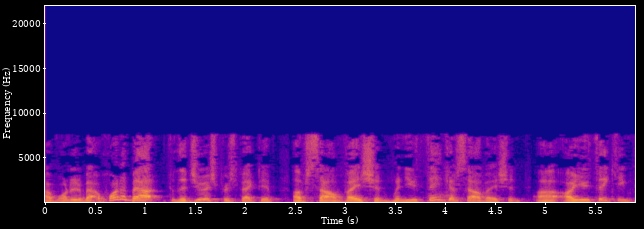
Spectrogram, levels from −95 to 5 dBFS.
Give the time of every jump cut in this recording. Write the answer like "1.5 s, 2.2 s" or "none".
2.4 s, 4.8 s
